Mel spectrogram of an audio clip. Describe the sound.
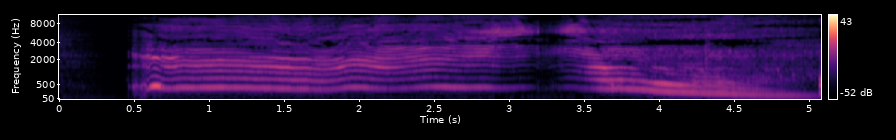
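A long, exaggerated vocalized yawn, one continuous voiced moan of about four seconds that swells, wavers slightly, then slides down in pitch as it trails off. No words are spoken.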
